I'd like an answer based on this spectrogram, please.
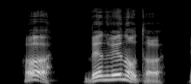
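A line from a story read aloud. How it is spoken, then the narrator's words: Cheerful. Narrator (Russian): весело сказал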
